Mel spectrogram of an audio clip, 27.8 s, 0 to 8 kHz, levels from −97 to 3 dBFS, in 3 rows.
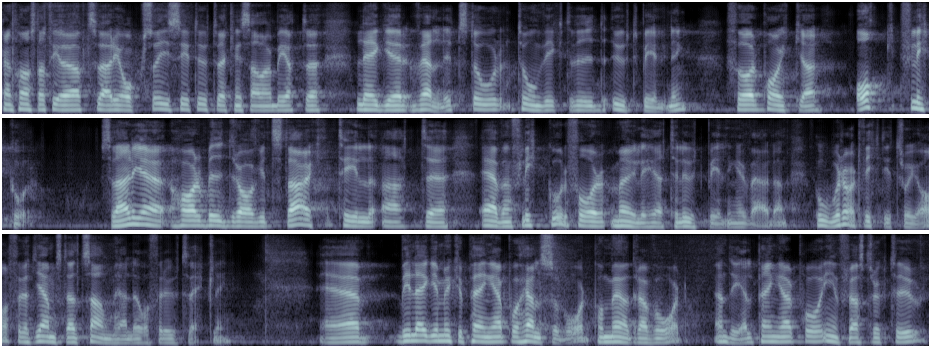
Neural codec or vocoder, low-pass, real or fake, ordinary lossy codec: codec, 16 kHz, 4 kbps, X-Codec, HuBERT features, trained on LibriSpeech; none; fake; none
